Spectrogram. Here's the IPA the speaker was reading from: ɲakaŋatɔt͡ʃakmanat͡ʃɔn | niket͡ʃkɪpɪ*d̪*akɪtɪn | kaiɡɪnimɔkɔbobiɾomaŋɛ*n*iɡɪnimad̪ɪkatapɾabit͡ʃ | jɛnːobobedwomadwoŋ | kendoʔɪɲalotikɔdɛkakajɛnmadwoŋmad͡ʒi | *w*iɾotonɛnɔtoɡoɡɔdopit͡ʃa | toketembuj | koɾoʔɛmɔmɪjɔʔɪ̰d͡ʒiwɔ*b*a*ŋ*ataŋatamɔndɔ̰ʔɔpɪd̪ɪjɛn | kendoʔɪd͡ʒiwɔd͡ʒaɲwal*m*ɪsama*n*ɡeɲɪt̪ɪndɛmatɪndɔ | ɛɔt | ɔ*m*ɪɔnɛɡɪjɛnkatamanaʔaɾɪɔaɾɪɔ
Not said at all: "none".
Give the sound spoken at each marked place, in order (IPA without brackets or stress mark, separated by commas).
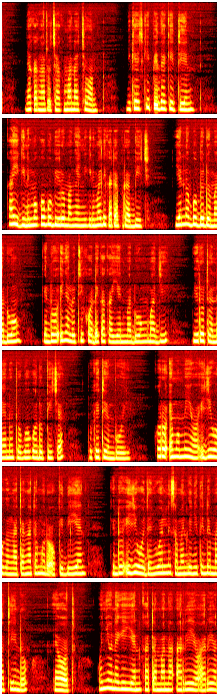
d̪, ɲ, b, ɡ, ŋ, n, n, ɲ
